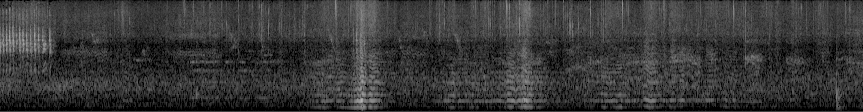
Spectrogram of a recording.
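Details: Leaf-cutter bee (Megachile) emerging from its cocoon in a nesting tube in a garden. Low droning buzz comes in short bursts, strongest mid-clip, with quiet gaps between and faint background hiss.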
